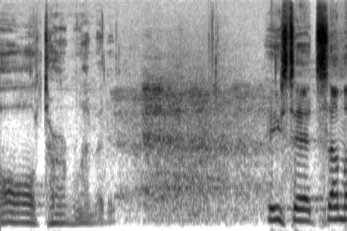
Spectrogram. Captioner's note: laughter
